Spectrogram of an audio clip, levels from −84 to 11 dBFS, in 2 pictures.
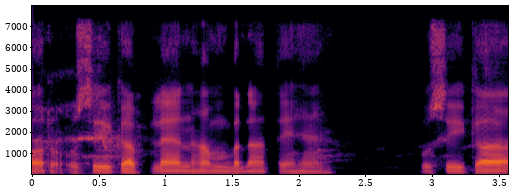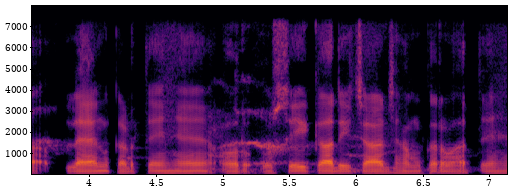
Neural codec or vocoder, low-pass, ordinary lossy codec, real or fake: codec, 16 kHz, 6 kbps, DAC; 7.2 kHz; none; fake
